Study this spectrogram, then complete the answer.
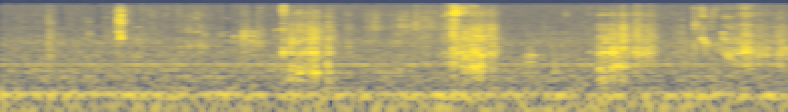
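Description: Crunchy chips crackle loudly as a woman bites into them close up.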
